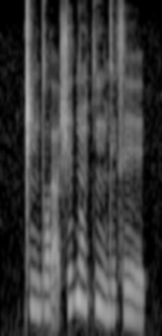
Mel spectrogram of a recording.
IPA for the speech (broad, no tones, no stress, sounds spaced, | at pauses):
ǁ ĩ d ɔ ɾ a̰ ʃ ɪ d õ c ĩ d ĩ s e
